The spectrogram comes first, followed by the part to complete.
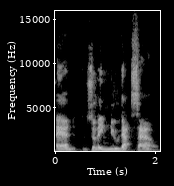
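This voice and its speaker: A man's voice: on the high side, little pitch movement, slow pace, pushed and bright. A young man co-hosting a podcast, telling stories casually and informally and acting out reactions as he goes. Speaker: podcast co-host. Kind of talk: casual storytelling chat.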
